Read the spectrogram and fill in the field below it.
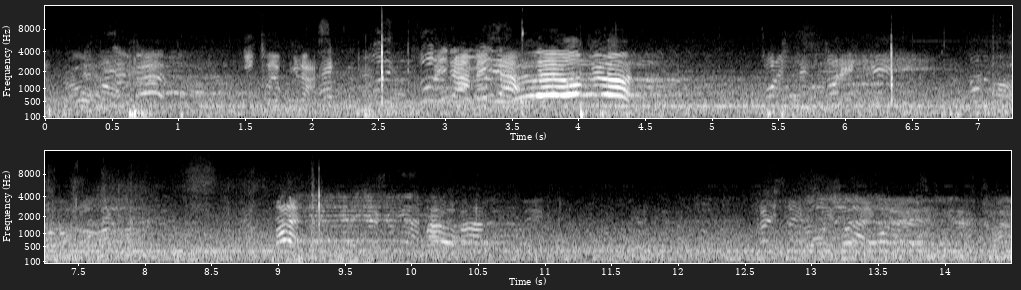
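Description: Men shout from a distance outdoors.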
